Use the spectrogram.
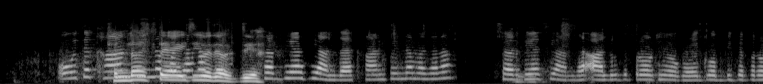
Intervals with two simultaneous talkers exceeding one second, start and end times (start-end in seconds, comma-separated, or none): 1.1-2.7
